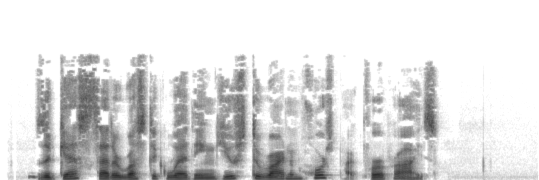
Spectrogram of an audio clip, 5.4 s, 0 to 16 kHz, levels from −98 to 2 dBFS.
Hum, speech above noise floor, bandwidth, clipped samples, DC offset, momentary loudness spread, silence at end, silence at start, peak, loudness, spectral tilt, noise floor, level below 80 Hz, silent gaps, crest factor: none; 53 dB; 11.5 kHz; under 0.1%; under 0.1%; 8 LU; 1.05 s; 0.3 s; -4 dBFS; -23 LUFS; -4 dB/octave; -76 dBFS; -72 dBFS; none; 22 dB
